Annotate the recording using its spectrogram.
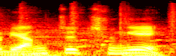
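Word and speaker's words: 楊紫瓊: 제95회 아카데미 시상식에서 홍콩 배우 양자경, 중국어 발음으로 량쯔충이 중국 동양인 최초로 여우주연상을 손에 쥐었습니다.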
